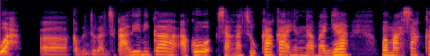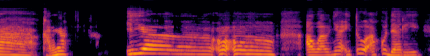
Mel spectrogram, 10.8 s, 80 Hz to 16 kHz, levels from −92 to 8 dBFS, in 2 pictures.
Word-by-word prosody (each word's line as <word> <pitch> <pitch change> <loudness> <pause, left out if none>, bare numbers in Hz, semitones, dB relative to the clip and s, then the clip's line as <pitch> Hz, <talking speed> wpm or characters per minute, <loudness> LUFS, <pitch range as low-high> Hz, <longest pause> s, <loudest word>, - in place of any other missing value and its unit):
Wah, - - +8 0.3
eee, 110 -2 -3
kebetulan - - -8
sekali 195 +6 +1
nih 195 -1 -5
Kak, 205 -4 +4
aku 190 +8 +3
sangat 150 +2 -2
suka 180 +5 +2
Kak, 205 -1 +3
yang 160 -1 -8
namanya 155 +5 +3 0.4
memasak 160 +4 +2
Kak, 185 -4 -1
karena 205 +8 +1 0.7
iya, 270 +4 +5 0.8
heeh, 240 -3 0 0.4
awalnya 180 +4 +1
itu 260 +7 -2
aku - - -3
dari 175 -1 -3
185 Hz, 115 wpm, -22 LUFS, 160-205 Hz, 0.8 s, Wah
